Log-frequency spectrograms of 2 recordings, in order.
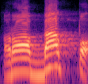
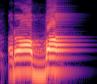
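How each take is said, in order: First: Rabat with a smiled ba and echoed t; smiley ba. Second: Rabat with a dark, rounded ba; full ba. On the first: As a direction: smile through the ba of Rabat, bounce the t. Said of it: "make sure you smile for the ba". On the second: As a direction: say the ba of rabat full, not smiley. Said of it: "we don't want to say". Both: Shown as a demonstration.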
